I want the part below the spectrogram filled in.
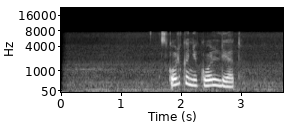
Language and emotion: Russian, neutral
